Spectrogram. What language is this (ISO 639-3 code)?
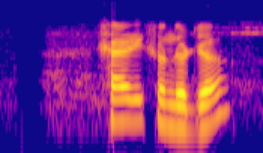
ben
